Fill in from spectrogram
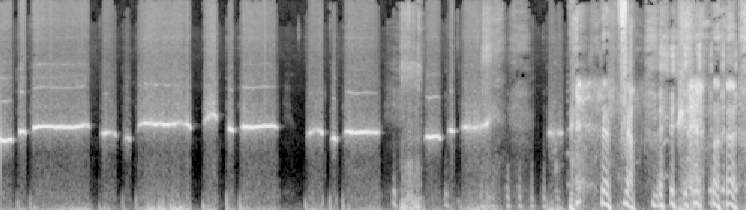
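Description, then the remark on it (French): Someone whistles a tune, a clear bright melody in short phrases with brief pauses, for several seconds before breaking off into breathy chuckling at the end. “Tu siffles très bien, petit rossignol.”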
